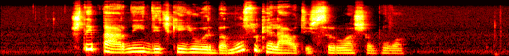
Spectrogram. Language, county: Lithuanian, Klaipėda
